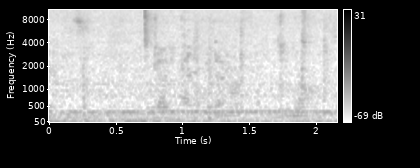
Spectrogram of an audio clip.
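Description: Near silence: a faint steady hum with a few soft, sharp clicks.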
